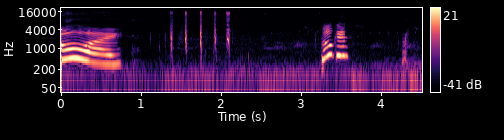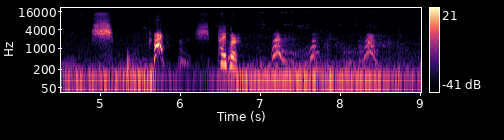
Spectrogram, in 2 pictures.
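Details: Yorkshire Terriers at a Michigan teacup Yorkie breeder, several dogs named Logan, Piper and Maddie; a high rising whiny yelp opens, followed by scattered short yips and barks, with a woman calling the dogs by name and praising them throughout.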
